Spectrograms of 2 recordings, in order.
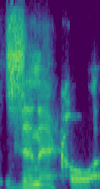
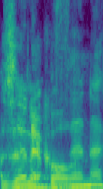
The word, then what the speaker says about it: Zinicola: There's another syllable in there. It sneaks in there. It's Zinicola. Yep. Zinicola.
